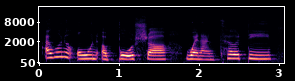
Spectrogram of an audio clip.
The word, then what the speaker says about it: Porsche: Here again we have Porsche. Porsche again is the incorrect pronunciation because इसे हम Porsche की तरह, even though ये दिखने में Porsche लग रहा है, but that's not the correct pronunciation.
